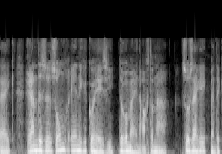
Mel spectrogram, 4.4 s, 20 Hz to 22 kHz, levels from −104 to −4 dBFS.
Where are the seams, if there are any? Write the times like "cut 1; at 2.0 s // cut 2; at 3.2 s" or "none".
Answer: cut 1; at 3.5 s

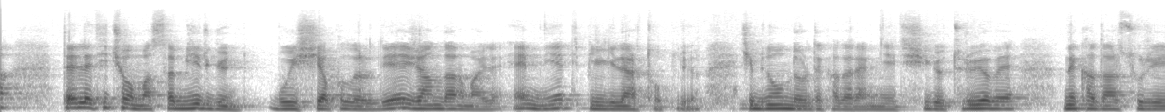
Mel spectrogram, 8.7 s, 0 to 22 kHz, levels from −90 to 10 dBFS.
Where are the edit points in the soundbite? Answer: cut 1; at 5.5 s

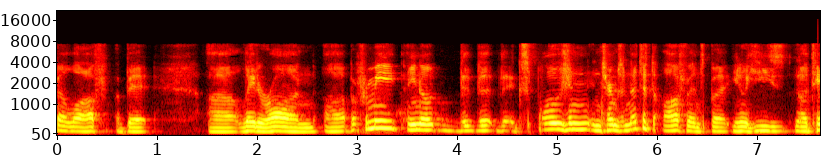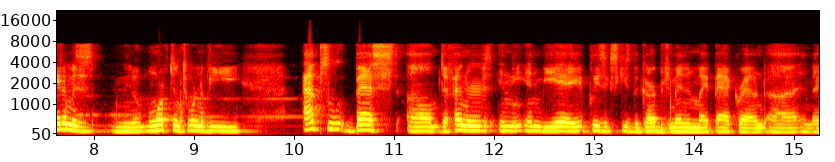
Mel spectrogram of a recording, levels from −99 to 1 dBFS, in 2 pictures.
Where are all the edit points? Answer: none

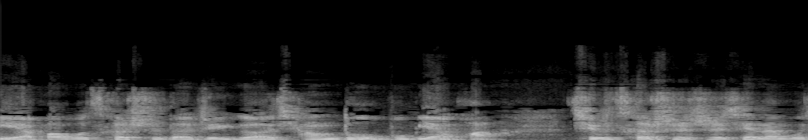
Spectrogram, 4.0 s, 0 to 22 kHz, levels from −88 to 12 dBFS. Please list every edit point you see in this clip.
cut 1; at 2.8 s

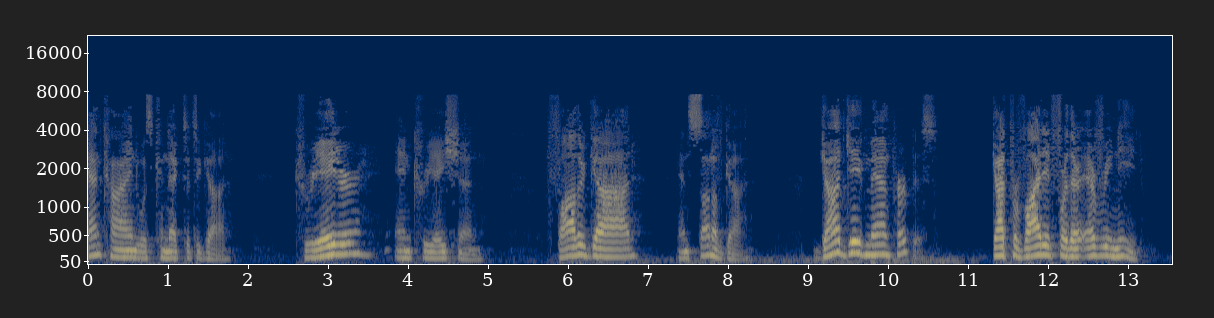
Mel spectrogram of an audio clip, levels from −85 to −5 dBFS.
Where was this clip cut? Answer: cut 1; at 11.1 s

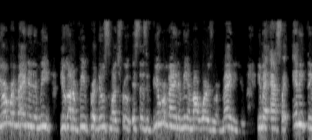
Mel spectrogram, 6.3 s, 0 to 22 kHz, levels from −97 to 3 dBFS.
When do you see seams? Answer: none

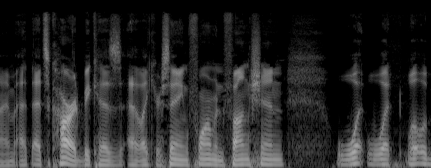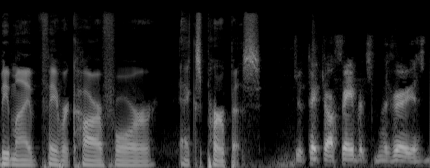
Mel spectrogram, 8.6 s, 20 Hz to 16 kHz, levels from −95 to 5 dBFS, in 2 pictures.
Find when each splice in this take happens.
cut 1; at 7.3 s

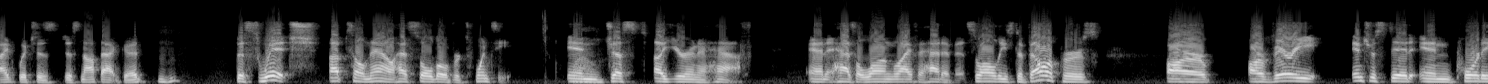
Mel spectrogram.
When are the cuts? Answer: none

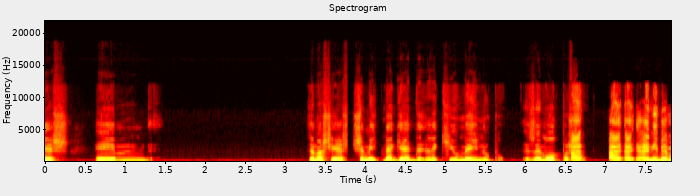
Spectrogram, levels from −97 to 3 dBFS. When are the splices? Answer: cut 1; at 3.8 s

